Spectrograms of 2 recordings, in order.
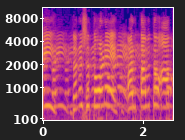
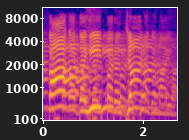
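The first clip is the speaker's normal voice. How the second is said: slow verse with काग and दही as separate words; measured line, दही kept whole; split as काग, दही; slower than usual. Shown as a demonstration. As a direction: recite slowly, parting "काग" from "दही". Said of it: "यानी दही खा के".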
